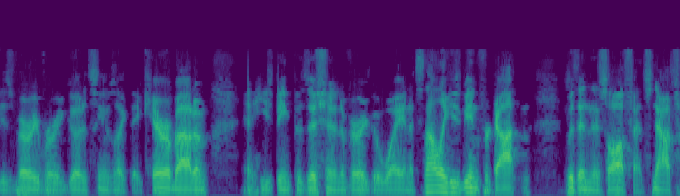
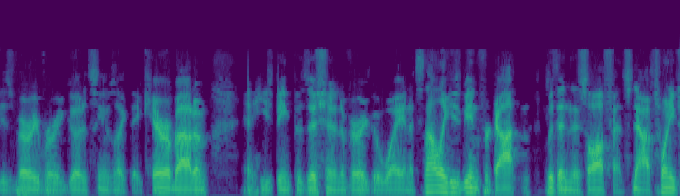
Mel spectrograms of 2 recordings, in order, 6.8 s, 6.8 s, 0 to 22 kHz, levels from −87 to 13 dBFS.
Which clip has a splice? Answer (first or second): second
